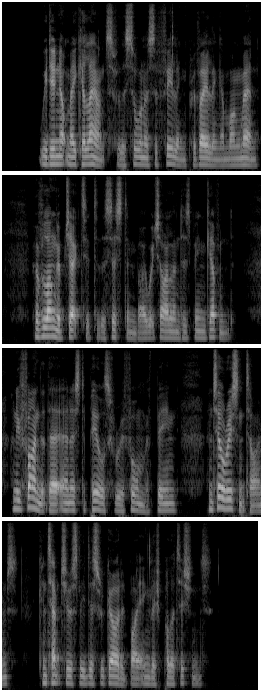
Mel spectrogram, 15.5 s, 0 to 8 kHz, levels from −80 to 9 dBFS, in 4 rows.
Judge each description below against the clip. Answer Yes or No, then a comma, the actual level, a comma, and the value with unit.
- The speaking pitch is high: No, low, 120 Hz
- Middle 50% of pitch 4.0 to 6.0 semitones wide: No, average, 3.0 semitones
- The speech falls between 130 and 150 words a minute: No, average, 175 wpm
